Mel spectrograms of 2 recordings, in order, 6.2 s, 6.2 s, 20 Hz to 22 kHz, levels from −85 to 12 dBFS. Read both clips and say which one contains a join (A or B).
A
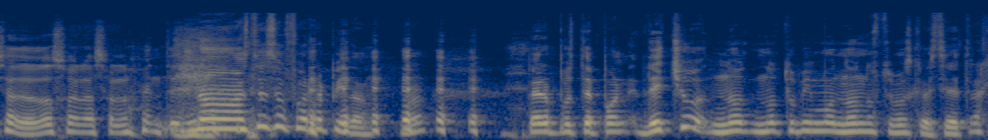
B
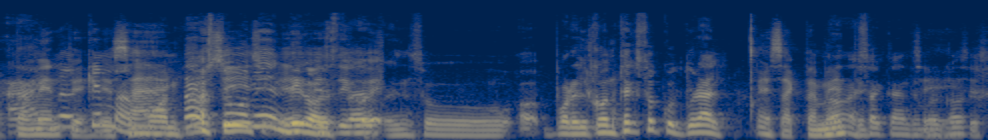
B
